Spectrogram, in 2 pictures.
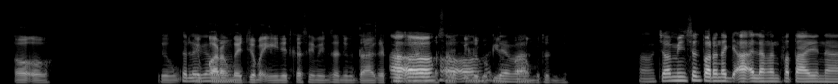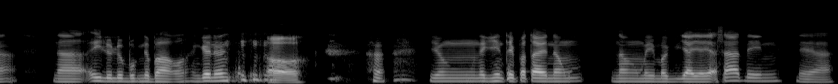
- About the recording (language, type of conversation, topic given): Filipino, unstructured, Ano ang nararamdaman mo kapag nasa tabi ka ng dagat o ilog?
- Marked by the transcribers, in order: other background noise; laugh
